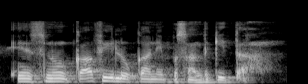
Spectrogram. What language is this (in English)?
Punjabi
